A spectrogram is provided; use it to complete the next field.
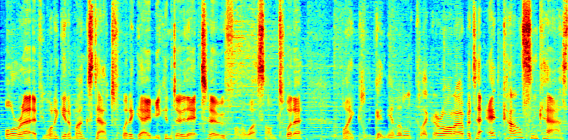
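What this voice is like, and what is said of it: Non-American accent. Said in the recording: “you're so lucky you have that accent, because if you were in America ... The accent, ... It doesn't save it.”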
